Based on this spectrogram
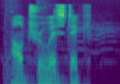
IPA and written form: ˌæltruˈɪstɪk (altruistic)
